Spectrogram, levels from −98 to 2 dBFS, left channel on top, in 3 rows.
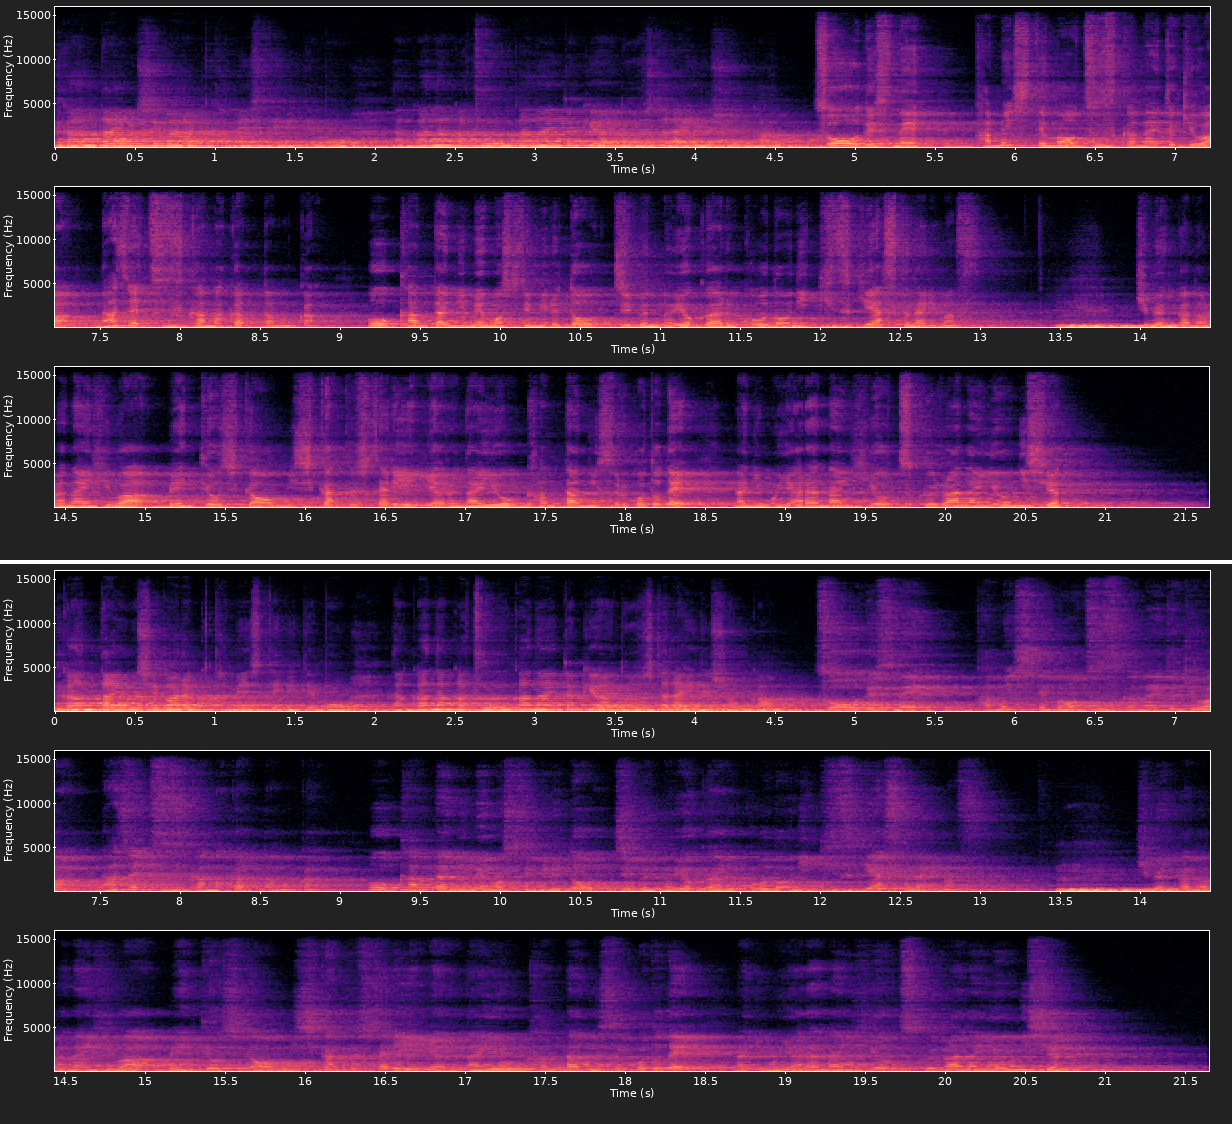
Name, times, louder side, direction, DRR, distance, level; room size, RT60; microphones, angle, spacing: voice 1, 0.0-4.6 13.5-13.9, right 1 dB, 25° right, -1 dB, 0.8 m, -20 dB
voice 2, 4.8-5.5 5.8-8.9 9.2-13.0 14.0-20.7, left 4 dB, 75° left, 3 dB, 0.4 m, -27 dB
9.2 x 5.6 x 5.1 m, 2.6 s
head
